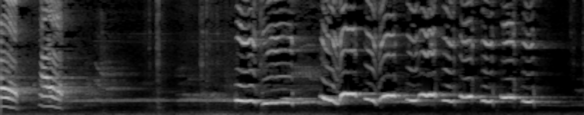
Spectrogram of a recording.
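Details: Lure song of a masked laughingthrush meant to set other birds singing. It opens with a couple of sharp notes and a long steady whistle, then rapid repeated rising-and-falling whistled notes, loud and clear.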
